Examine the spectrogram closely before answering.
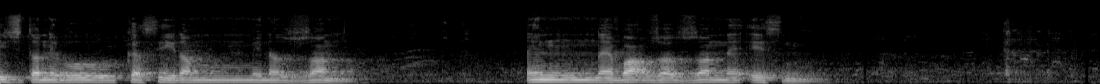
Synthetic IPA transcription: ɪd͡ʒt̪anɪbʊkaθiːɾamɪnazˤːan | ɪnːebaʕzˤazˤanːʔɪsm

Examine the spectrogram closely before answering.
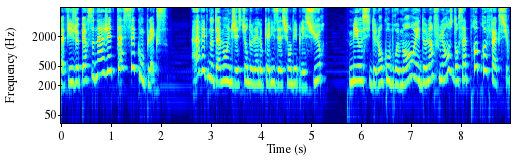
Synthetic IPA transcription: afiʃd̪əpɛʁsɔnaʒɛt̪asekɔ̃plɛks | avɛknɔt̪amɑ̃ynʒɛst̪jɔ̃d̪əlalɔkalizasjɔ̃d̪eblesyːʁ | mɛosid̪əlɑ̃kɔ̃bʁəmɑ̃ed̪əlɛ̃flyɑ̃sd̪ɑ̃sapχɔpχəfaksjɔ̰̃

